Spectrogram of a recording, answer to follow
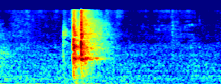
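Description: One short, sharp handling noise a little under a second in, from craft tools or paper on the work table. Otherwise only faint room tone.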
